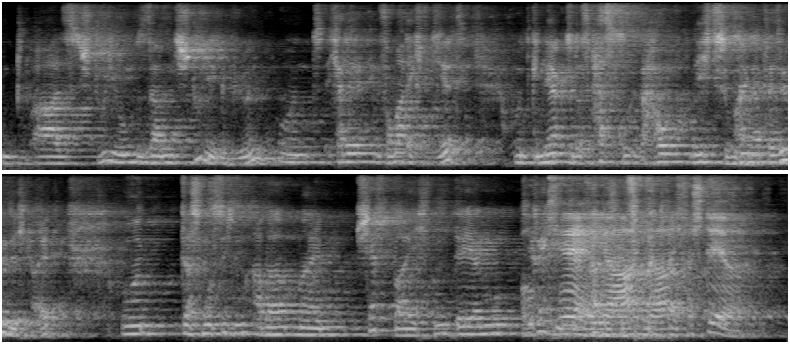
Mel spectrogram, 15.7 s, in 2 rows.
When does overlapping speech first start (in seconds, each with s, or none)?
13.1 s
